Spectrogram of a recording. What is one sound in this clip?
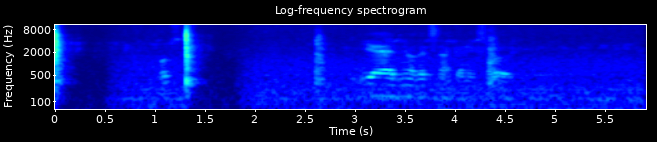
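A wooden stick taps on a plastic tabletop.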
